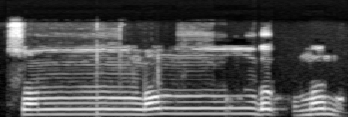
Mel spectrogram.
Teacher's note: نون میم میں تبدیل ہو جائے گا، تو سم من سے بن جائے گا سم مم. تو دو مرتبہ میم ہے، ایک سم اس میں غنہ ہے، اور پھر مم بک مم اس میں بھی کرنا ہے.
